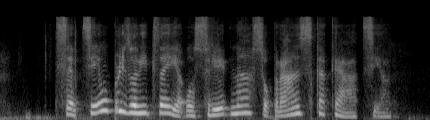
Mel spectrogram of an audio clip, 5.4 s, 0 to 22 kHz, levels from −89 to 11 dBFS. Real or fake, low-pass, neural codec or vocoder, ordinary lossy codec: fake; 10.8 kHz; codec, 24 kHz, 0.9 kbps, WavTokenizer, medium music audio release; Opus, 16 kbps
